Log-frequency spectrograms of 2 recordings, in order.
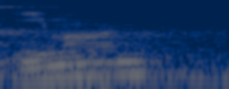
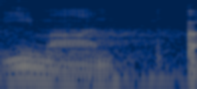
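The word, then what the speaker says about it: Imane: Her name is pronounced Iman. – Iman? – Mm-hmm. That's her, like, actual name. It's Iman.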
